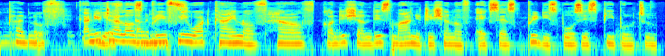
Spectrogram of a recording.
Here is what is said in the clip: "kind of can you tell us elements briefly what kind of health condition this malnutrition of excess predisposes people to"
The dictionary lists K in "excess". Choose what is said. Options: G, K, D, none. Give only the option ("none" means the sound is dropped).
K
